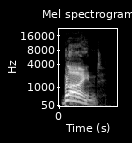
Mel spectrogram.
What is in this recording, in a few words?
blind, mage voice; Mage Voice Pack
